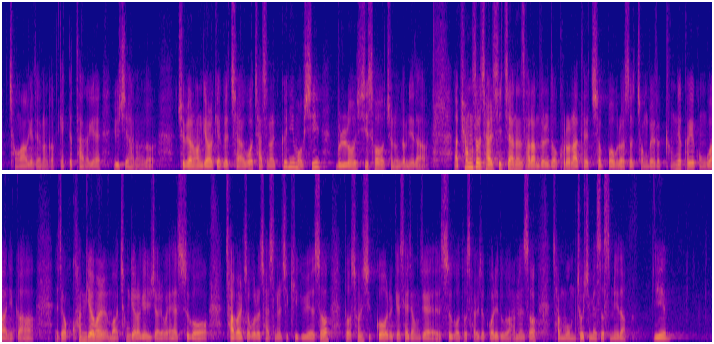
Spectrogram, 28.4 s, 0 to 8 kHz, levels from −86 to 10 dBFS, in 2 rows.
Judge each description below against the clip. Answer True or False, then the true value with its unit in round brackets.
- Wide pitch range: False (4.0 semitones)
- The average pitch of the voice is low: True (120 Hz)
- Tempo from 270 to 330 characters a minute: True (295 characters per minute)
